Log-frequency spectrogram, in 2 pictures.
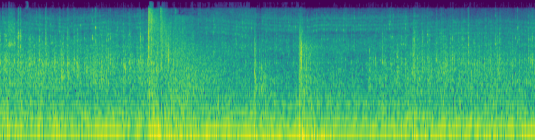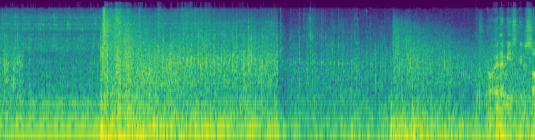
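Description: Explosions and gunfire in the tank combat game War Thunder, with loud blasts rumbling over a continuous low battle drone and a voice talking throughout.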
